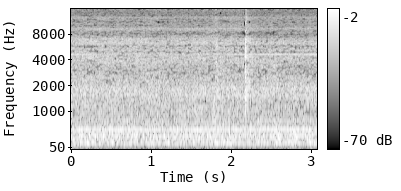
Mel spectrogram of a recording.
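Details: Miele CX1 Comfort XL bagless cylinder vacuum with power nozzle, max light flashing, before service: steady motor drone with a thin fixed tone and little airflow rush, one brief tick; loss of suction.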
